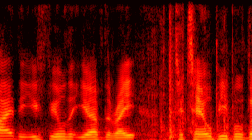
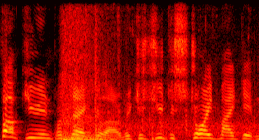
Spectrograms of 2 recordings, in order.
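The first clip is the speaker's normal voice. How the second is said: higher mock rage at a passer-by; mock angry fan; 8 semitones higher than usual. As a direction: lampoon a seething fan yelling at strangers. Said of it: "walking down the street past random women going".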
